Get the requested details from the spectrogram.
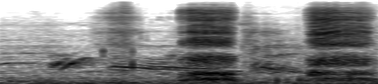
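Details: Dog sneezing: two sharp, hissing nasal bursts, each close to half a second long.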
